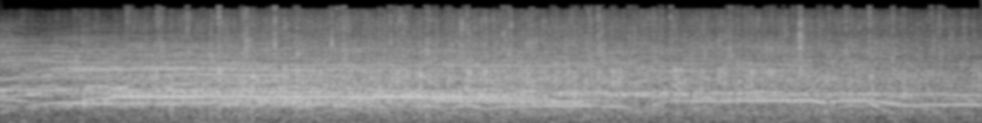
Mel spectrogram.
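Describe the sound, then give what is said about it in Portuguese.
Steady, dense applause from a crowd, many hands clapping at once in a loud, continuous wash with faint whistles or whoops rising above it, no speech over the top. “Tava de palmas.”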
